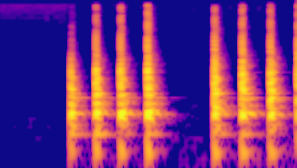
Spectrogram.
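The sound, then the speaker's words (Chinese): Urgent knocking on a door: two quick bursts of four sharp, loud raps each, evenly spaced, separated by a brief pause, with nothing else heard. “又有人急急地敲门”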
